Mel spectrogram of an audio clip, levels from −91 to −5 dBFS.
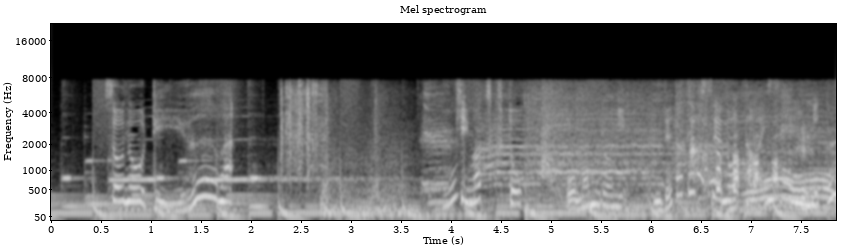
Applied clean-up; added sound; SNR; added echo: none; Bass guitar; 8 dB; none.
